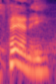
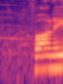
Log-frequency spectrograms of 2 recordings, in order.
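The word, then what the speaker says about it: Fani: cases like funny funny it's spelled Fanny it spelled Fanny like your ass right F but when she became da she decided to add a little French a little fancy fny fonnie and you know fonny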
